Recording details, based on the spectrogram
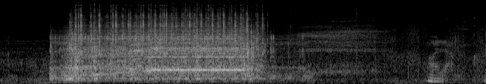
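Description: A sewing machine stitches the seam of a small hooded vest for a 36 cm baby doll, a steady fast whirring run of about two seconds that stops abruptly, followed by faint handling clicks.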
